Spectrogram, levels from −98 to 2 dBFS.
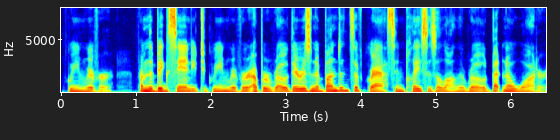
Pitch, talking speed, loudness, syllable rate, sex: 190 Hz, 225 wpm, -18 LUFS, 6.0 syllables/s, female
